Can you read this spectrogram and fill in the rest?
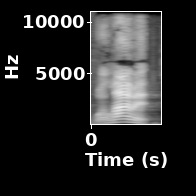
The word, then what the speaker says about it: Willamette: She said, because people always think it's Willamette or something along those lines, because how it's spelled, you wouldn't think to say Willamette. But the trick is Willamette, damn it.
